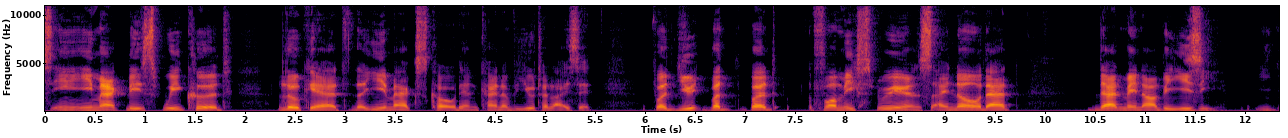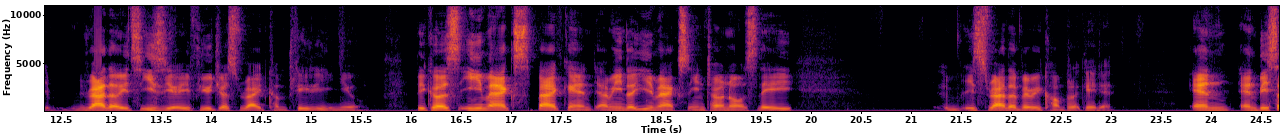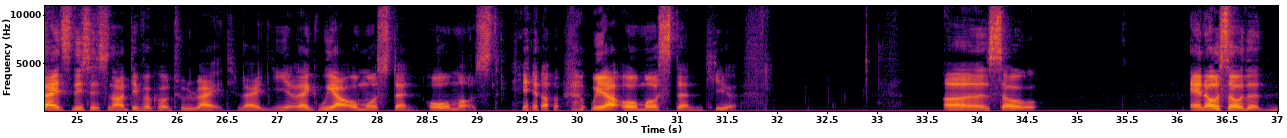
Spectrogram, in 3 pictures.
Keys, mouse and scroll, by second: 25.8-27.1 typing, 29.8 super+-, 29.8-31.9 scroll up 13, 29.8 ,, 31.9-32.2 c, 32.4 c, 32.9 t, 33.8-34.3 scroll down 1.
